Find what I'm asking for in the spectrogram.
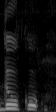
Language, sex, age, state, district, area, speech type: Telugu, female, 45-60, Andhra Pradesh, Srikakulam, rural, read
